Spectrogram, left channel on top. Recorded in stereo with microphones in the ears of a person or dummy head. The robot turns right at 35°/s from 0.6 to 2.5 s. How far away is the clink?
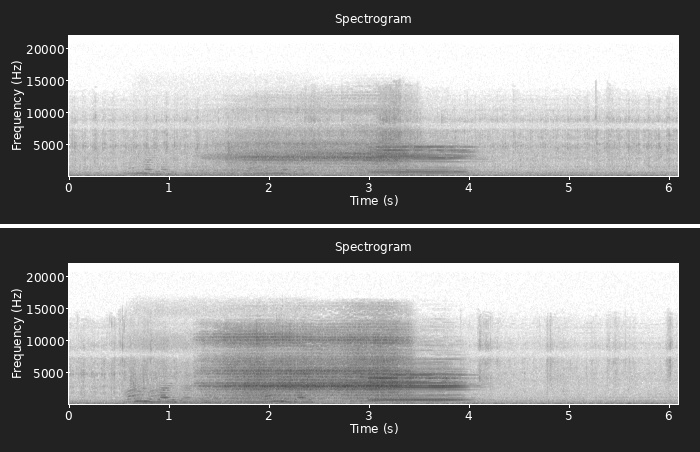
No clink in this recording.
